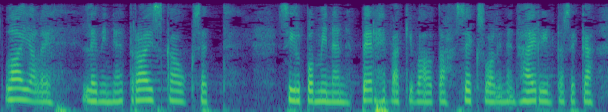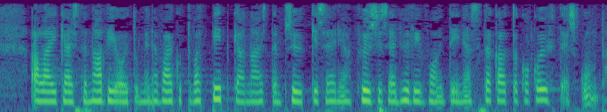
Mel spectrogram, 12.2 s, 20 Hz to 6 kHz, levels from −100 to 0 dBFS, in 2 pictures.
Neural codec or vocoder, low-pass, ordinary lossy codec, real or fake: none; 5.4 kHz; none; real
